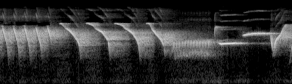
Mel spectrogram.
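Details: Very powerful Belgian canary song: fast chirps give way to slower, swooping down-slurred notes, then pure high whistles and a quick trill at the end.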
